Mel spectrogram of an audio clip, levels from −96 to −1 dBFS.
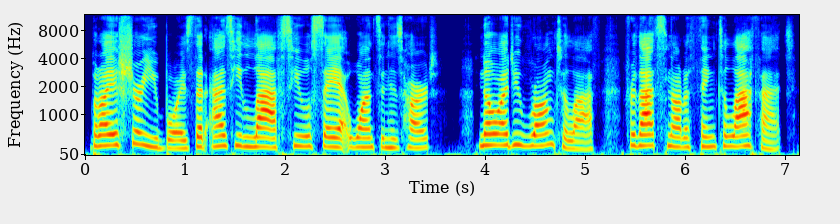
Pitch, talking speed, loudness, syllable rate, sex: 230 Hz, 260 wpm, -21 LUFS, 5.3 syllables/s, female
